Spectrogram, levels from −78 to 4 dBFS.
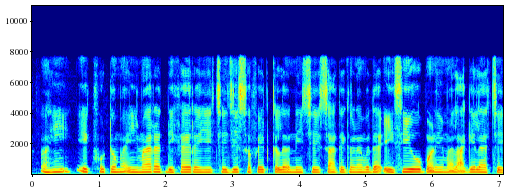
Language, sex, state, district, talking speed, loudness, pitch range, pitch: Gujarati, male, Gujarat, Valsad, 185 wpm, -17 LUFS, 155-170 Hz, 160 Hz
